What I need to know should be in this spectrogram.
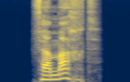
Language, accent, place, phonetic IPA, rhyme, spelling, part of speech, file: German, Germany, Berlin, [fɛɐ̯ˈmaxt], -axt, vermacht, verb, De-vermacht.ogg
- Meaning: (verb) past participle of vermachen; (adjective) bequeathed; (verb) inflection of vermachen: 1. second-person plural present 2. third-person singular present 3. plural imperative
